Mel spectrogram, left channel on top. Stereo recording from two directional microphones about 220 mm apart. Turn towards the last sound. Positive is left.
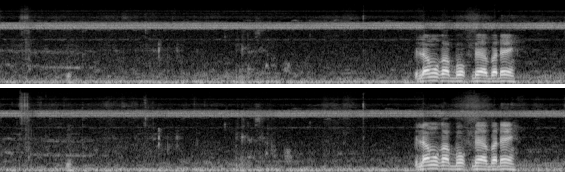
turn(degrees=-45)  # may be behind; listen again after turning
